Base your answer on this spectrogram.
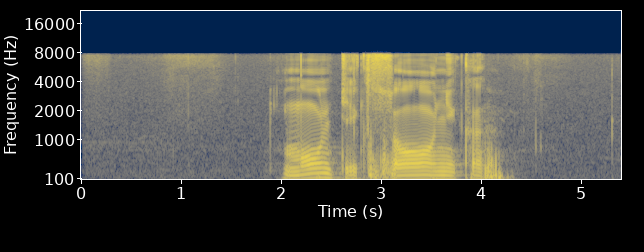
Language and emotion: Russian, sad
